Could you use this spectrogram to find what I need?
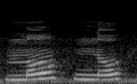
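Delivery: "monossílaba" as MO... NO... SÍ... LA... BA; five isolated pulses with gaps in "monossílaba"; syllable by syllable. Shown as a demonstration. Teacher has pupils count five syllables, beat by beat. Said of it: "Cinco sílabas".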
